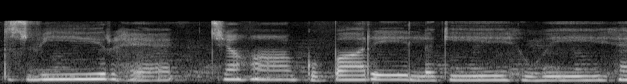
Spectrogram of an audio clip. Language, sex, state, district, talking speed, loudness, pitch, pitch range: Hindi, female, Madhya Pradesh, Umaria, 65 wpm, -17 LUFS, 210 Hz, 195-230 Hz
